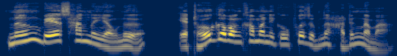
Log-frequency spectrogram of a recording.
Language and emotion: Bodo, surprised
